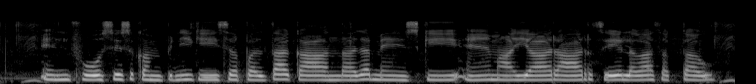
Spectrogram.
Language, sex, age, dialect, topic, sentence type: Hindi, female, 18-24, Kanauji Braj Bhasha, banking, statement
